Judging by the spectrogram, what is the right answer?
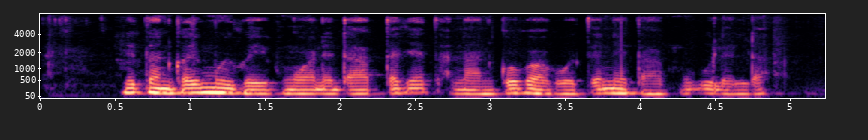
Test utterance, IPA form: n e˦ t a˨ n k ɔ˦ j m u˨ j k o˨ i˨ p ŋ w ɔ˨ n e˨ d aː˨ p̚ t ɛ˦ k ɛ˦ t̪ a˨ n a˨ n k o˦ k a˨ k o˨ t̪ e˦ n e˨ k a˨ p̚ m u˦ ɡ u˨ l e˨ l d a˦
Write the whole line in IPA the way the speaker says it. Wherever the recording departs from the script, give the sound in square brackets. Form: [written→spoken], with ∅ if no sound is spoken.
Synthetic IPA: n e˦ t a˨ n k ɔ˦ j m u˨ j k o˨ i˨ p ŋ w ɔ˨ n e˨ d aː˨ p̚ t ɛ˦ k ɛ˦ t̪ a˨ n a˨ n k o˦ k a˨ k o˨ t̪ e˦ n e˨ [k→t] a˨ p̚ m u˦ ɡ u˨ l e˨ l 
